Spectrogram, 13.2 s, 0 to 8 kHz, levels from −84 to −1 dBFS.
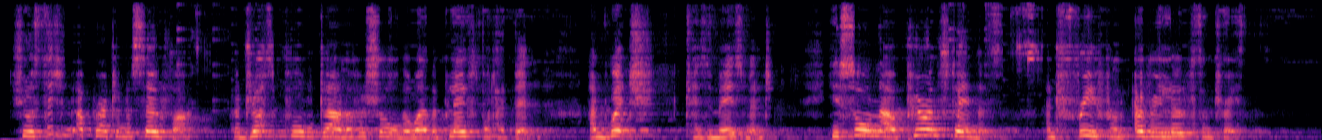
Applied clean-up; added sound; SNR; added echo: neural separator model SepFormer DNS4.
